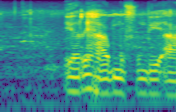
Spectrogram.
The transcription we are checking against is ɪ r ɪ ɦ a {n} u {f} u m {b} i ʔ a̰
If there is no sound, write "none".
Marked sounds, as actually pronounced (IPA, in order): m, f, b

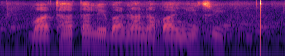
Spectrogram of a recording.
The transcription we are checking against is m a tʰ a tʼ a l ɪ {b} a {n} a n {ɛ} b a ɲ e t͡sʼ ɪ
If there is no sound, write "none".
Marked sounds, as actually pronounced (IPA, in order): b, n, a

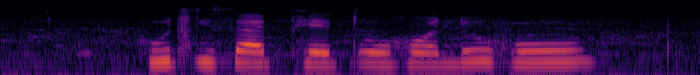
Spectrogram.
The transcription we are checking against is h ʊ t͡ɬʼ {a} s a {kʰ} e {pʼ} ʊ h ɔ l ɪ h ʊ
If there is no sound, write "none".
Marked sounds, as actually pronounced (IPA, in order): i, pʰ, tʼ

